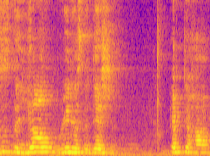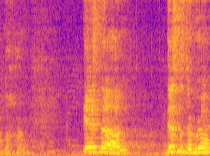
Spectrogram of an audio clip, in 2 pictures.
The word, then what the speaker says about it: Ibtihaj: Imam Jane, tell me how to pronounce her first name again. Ibtihaj Mohammed. Ibtihaj Mohammed.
